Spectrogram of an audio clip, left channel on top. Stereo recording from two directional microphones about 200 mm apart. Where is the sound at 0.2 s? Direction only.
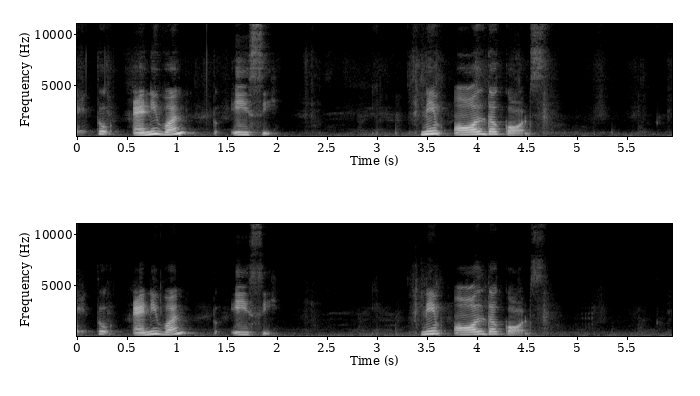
55° left (ahead or behind).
